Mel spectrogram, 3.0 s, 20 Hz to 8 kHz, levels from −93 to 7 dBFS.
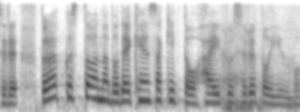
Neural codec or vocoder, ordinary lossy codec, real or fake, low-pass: codec, 16 kHz in and 24 kHz out, 1 kbps, XY-Tokenizer; none; fake; 7.2 kHz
